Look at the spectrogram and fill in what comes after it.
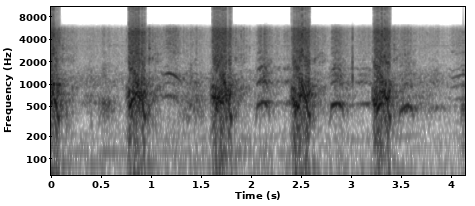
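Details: Cane Corso aged seven during a protection work test against a helper with a hidden sleeve; four heavy barks at a steady rhythm, roughly one every 0.8 seconds, with softer whining tones between.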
